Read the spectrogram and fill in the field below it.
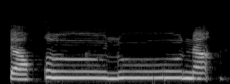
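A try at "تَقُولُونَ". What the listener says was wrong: बहुत अच्छे,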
